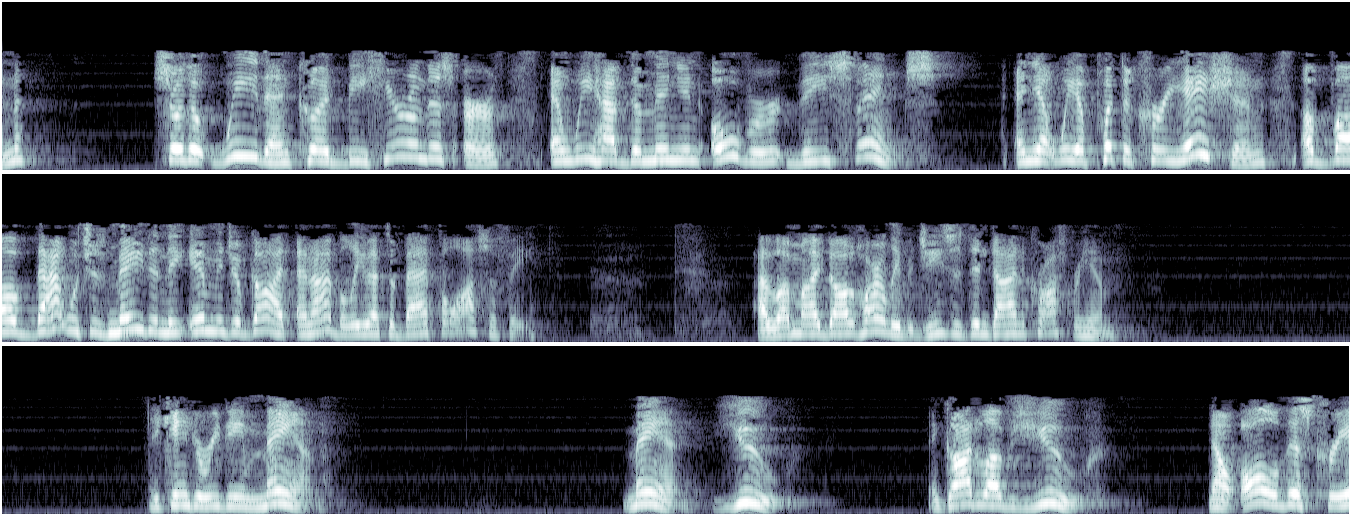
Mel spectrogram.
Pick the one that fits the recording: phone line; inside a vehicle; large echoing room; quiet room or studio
large echoing room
